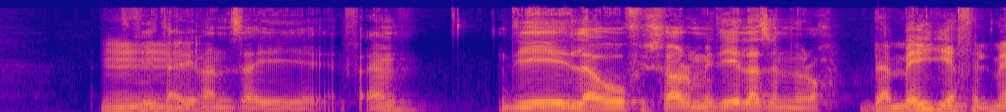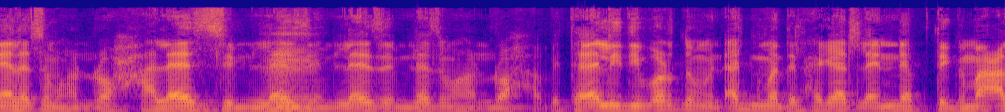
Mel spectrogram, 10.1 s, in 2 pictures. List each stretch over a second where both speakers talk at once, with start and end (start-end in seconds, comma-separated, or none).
none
